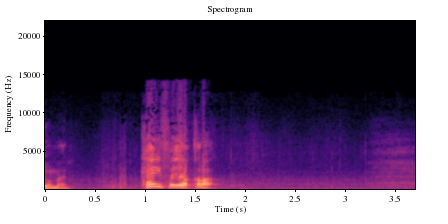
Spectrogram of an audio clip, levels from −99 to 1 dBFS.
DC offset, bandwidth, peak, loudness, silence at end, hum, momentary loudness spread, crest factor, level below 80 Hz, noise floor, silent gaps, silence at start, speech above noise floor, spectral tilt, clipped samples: under 0.1%; 13.5 kHz; -4 dBFS; -14 LUFS; 2 s; none; 18 LU; 16 dB; -56 dBFS; -50 dBFS; none; 0 s; 36 dB; -5 dB/octave; under 0.1%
